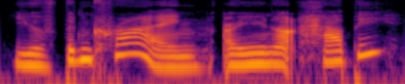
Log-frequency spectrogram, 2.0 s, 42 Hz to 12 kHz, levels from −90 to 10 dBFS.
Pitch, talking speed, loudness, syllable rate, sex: 200 Hz, 205 wpm, -20 LUFS, 5.4 syllables/s, female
